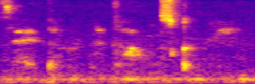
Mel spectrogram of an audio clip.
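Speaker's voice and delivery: barely audible quick whisper; rushed confiding whisper. Real, not acted. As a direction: breathe it as a fast secret. Whispered aside.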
